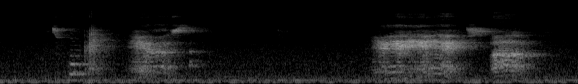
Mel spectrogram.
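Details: Pet female African grey parrot, about two years old, kept indoors and fond of talking: two bursts of bright, speech-like chatter, the second louder and longer, in a quiet room with a low steady hum.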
